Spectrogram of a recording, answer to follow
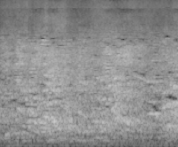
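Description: Many people talking at once in a restaurant dining room: steady background chatter of diners, with no music playing.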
